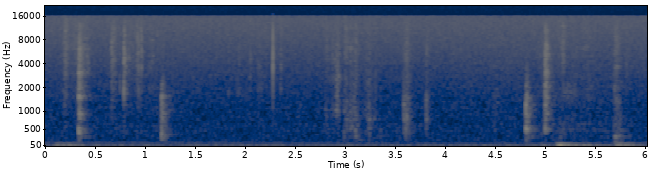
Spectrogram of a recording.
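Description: Trading cards being handled and set down on a table: scattered soft clicks and taps, with a few low thumps near the start and near the end.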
